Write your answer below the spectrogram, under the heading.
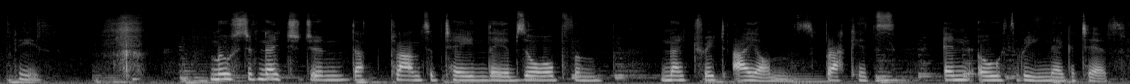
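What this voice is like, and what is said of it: Silly put-on accent. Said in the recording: “got to do it in a stupid accent ... if you keep speaking like that”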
